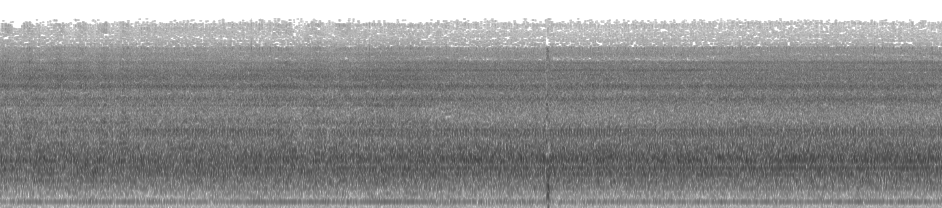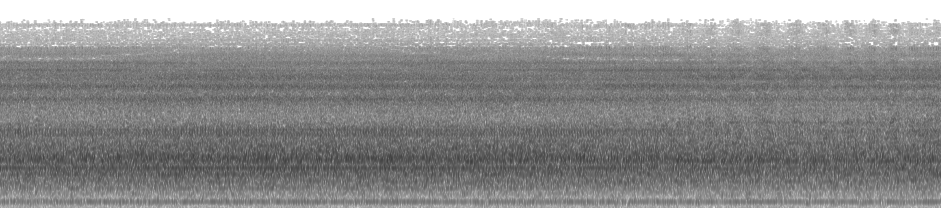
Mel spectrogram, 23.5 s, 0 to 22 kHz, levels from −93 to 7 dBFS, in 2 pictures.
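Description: Damaged data in a compressed stream, 6.78 to 6.88 s: corrupted bytes make the decoder misread frames and lose sync, producing a brief glitch in the sound.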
